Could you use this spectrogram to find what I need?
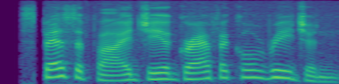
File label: Computer Voice; Star Trek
